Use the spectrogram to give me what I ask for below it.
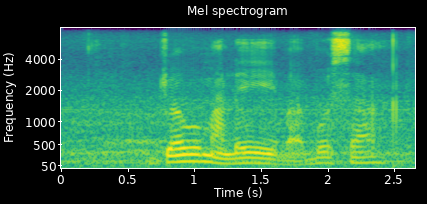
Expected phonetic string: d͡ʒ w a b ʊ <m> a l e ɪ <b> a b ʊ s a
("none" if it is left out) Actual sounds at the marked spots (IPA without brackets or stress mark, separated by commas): m, b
